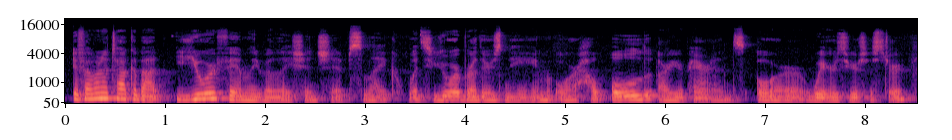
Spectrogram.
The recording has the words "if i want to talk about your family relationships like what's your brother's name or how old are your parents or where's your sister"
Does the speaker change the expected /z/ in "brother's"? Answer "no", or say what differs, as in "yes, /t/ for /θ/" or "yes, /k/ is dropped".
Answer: no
